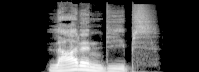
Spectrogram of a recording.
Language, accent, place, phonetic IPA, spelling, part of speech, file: German, Germany, Berlin, [ˈlaːdn̩ˌdiːps], Ladendiebs, noun, De-Ladendiebs.ogg
- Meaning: genitive singular of Ladendieb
